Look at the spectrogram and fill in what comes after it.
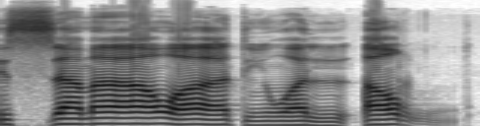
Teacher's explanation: اور را کو موٹا ادا کریں گے، ضاد کو موٹا ادا کریں گے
